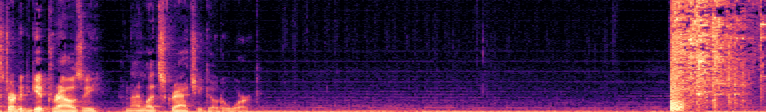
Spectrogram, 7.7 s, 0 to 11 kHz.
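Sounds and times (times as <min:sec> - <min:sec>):
speech: 0:00.0 - 0:02.7
low hum: 0:00.0 - 0:07.6
glass shards tinkling and scattering: 0:06.7 - 0:07.6
glass shattering: 0:06.7 - 0:07.6.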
